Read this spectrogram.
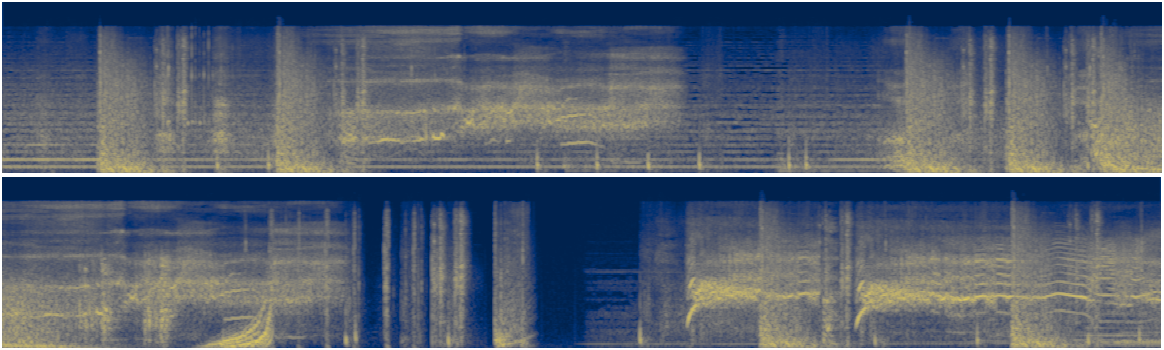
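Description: Gunshots fire in sharp bursts.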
